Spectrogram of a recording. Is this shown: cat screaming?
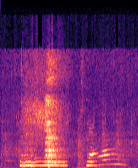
yes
